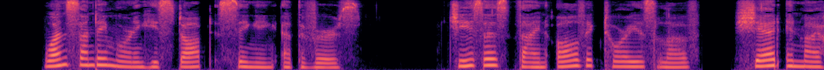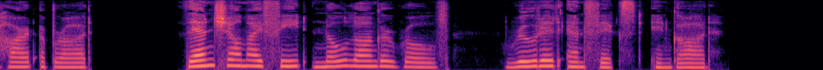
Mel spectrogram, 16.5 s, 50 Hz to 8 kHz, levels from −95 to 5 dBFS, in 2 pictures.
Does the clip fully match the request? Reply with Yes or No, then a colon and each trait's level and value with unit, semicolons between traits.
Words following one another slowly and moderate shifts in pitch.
Yes: slow, 120 wpm; average, 3.4 semitones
